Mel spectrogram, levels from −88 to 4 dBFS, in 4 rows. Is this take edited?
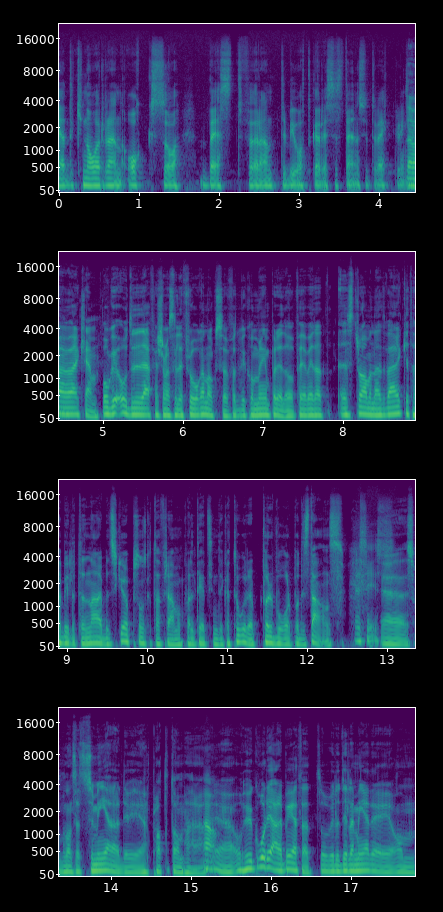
no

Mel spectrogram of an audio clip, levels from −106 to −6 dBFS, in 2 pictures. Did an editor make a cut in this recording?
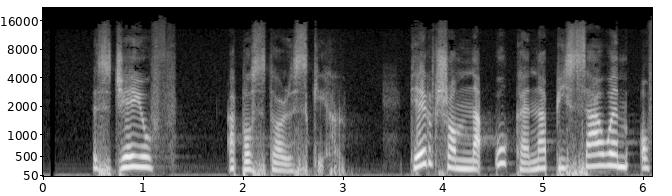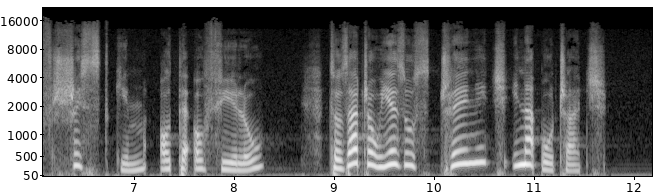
no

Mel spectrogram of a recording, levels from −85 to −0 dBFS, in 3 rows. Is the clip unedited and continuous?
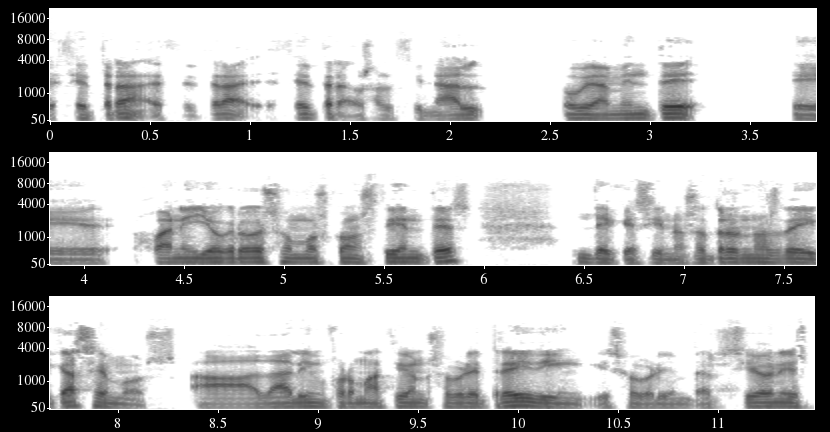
yes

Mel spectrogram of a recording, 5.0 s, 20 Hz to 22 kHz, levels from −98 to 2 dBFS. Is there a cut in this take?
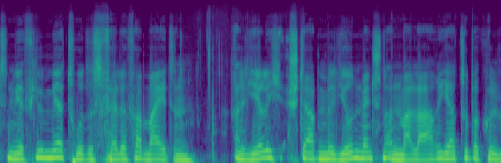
no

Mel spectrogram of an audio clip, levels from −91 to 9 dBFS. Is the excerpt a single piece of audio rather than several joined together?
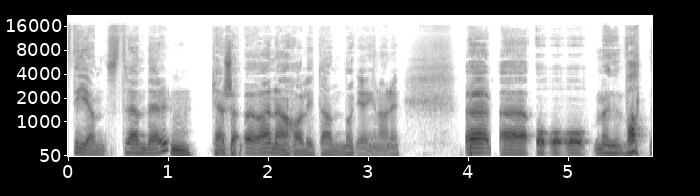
no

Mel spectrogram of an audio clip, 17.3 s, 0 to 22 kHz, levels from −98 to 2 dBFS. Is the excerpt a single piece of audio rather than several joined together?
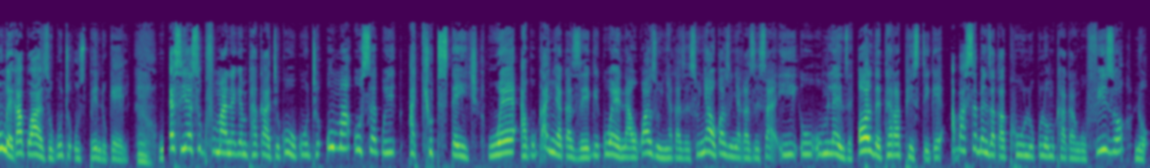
no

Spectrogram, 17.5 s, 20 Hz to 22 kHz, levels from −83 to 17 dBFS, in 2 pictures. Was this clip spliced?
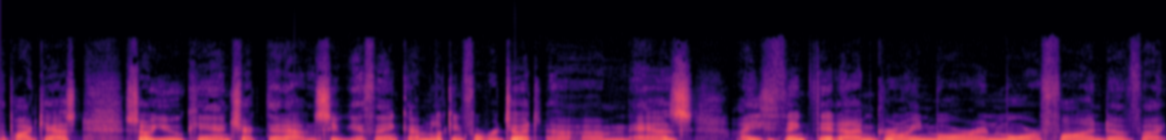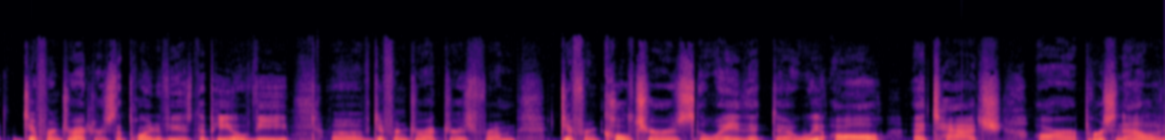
yes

